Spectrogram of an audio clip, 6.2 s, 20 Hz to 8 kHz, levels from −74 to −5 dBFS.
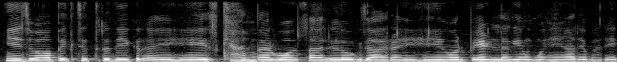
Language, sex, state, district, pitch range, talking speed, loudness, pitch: Hindi, female, Bihar, Patna, 210-220 Hz, 225 wpm, -14 LUFS, 215 Hz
